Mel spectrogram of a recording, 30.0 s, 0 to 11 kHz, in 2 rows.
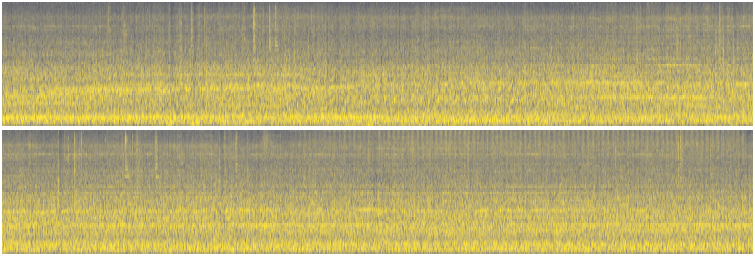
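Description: Volvo L150H wheel loader's diesel engine running steadily as the machine moves sand, its pitch shifting slightly.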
